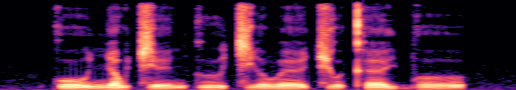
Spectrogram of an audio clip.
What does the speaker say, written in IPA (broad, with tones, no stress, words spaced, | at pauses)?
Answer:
koː˥˨ɲa˥˨w t͡ɕeː˧˩nkɯː˥˨ t͡ɕi˧ə̯ʋɛː˧˩t͡ɕu˧˩ə̯kʰɛː˥˨j bɤː˥˨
